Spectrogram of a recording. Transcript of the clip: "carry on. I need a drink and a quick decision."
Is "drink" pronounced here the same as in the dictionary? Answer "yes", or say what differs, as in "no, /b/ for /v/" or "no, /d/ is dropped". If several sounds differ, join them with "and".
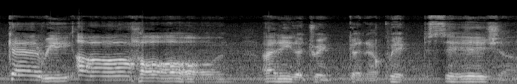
yes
